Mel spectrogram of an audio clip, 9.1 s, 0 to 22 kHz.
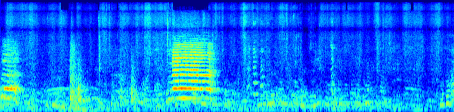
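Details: Nanny goat Okayu in labour at Yoshigake farm, Japan, 3 May 2023, delivering two kids before watching volunteers: a strong, drawn-out, quavering bleat of nearly a second, with murmured conversation before and after.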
